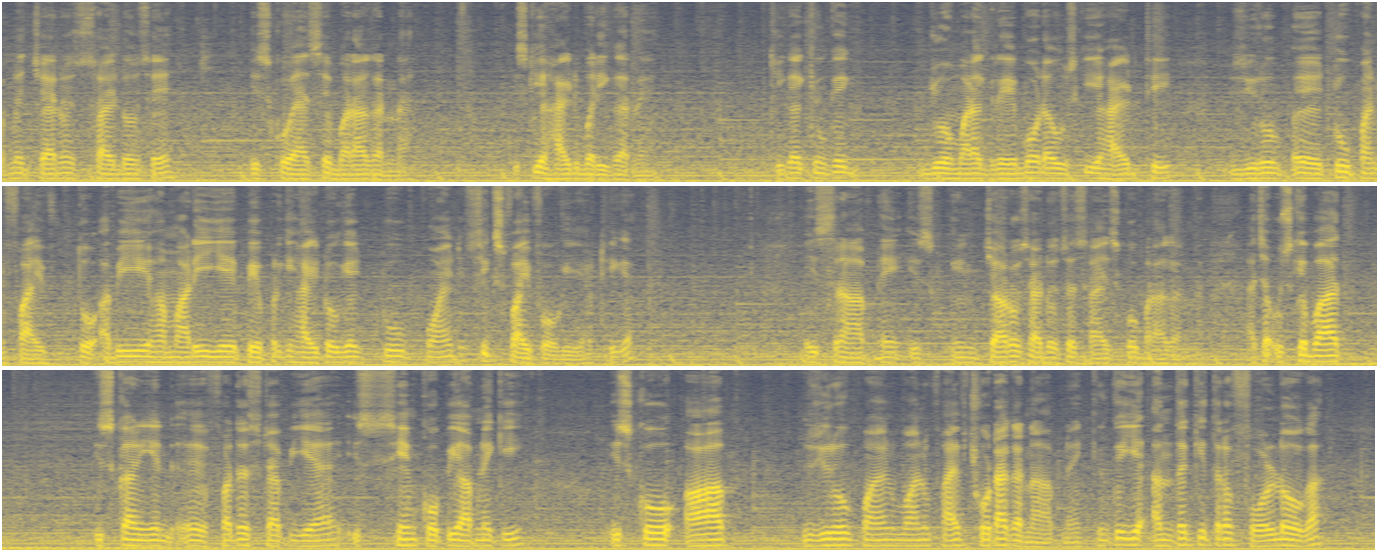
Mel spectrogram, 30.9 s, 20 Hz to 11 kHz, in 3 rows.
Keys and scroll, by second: 2.8-4.1 typing, 9.4-10.7 typing, 10.8 Return, 13.7 super+-, 15.4 z, 15.5 z, 16.9 v, 27.4-29.2 typing, 29.6 Return.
